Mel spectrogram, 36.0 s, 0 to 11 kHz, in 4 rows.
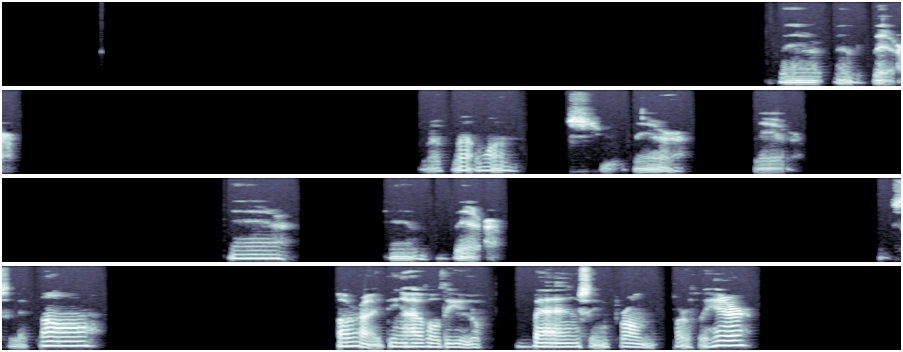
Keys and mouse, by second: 0.7 middle click, 2.1-3.4 middle drag, 3.9 e, 7.9 e, 9.3 middle click, 12.2 click, 14.4 e, 15.6 e, 16.4 middle click, 18.1 e, 18.9-20.0 middle drag, 20.6 e, 21.7-22.9 middle drag, 23.7-25.4 middle drag, 26.8 a, 27.6-34.0 middle drag, 34.7 middle click, 35.8 click.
